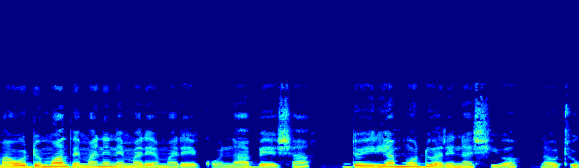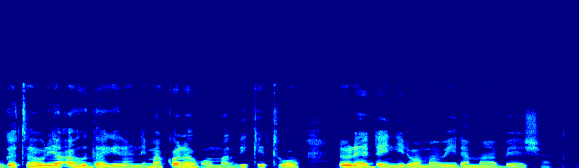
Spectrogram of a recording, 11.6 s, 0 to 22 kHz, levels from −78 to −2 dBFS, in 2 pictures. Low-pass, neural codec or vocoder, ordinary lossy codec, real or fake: 19.8 kHz; none; MP3, 48 kbps; real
